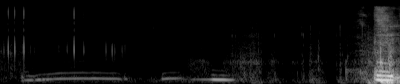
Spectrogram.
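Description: A voice humming a low, steady note for about a second, then a shorter second hum. Near the end comes a loud, sudden rustle-and-bump of handling noise against fabric, with a brief vocal "mm".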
